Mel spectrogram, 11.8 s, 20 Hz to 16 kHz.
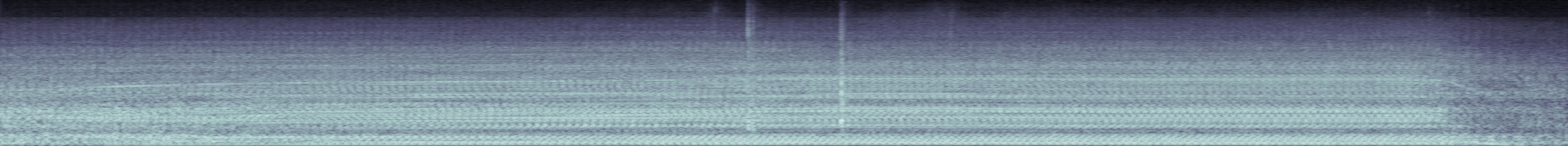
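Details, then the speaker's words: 2018 Chevrolet Silverado 2500 HD, L5P Duramax diesel, about 500K miles, cold start, coolant 111 °C, raised to nearly 2000 rpm with oil pressure only 53 psi (owner says too low): thin constant supercharger-like whine that appears when idled up, source unclear; no check-engine lights. "53 PSI at nearly 2000 RPMs it should it should be way higher than that and I don't know if you guys heard that almost sound like a supercharger wine they came in when I when I idled it up"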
